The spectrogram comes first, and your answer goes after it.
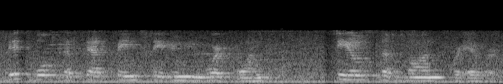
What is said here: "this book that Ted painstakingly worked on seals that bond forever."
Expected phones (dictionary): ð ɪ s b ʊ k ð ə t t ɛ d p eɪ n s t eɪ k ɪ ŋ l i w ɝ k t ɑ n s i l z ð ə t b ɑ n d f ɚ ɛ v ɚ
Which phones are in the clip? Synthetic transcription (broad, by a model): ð ɪ s b ʊ k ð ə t s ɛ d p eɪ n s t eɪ ɪ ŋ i w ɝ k ɑ n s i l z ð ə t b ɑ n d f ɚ ɛ v ɚ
